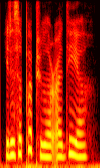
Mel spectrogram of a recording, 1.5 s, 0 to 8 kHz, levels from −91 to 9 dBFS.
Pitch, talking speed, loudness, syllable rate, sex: 225 Hz, 200 wpm, -16 LUFS, 6.6 syllables/s, female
